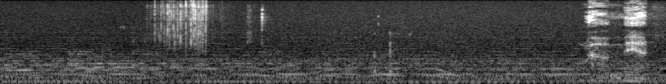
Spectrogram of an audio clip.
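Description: Two short slurping sips of Dunkin' Donuts coffee from a cup, the first early and the second near the end, over a low, steady background rumble.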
